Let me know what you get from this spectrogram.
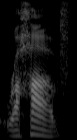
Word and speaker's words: Rahab: The final B in Hebrew would be pronounced as a V. They didn't have pronunciation of that letter, so Rahab.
